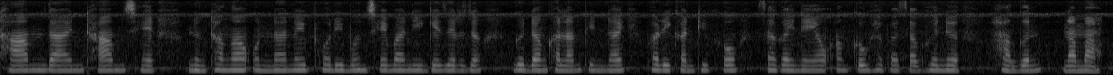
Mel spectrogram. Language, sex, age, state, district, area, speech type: Bodo, female, 18-30, Assam, Kokrajhar, rural, read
